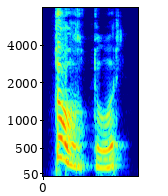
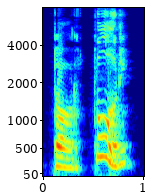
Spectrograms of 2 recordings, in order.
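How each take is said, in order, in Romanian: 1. Accentul cade pe prima silabă. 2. Accentul cade pe a doua silabă. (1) "cu sensul de prăjituri" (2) "cu accentul pe a doua silabă când cuvântul are înțelesul de chinuri"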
